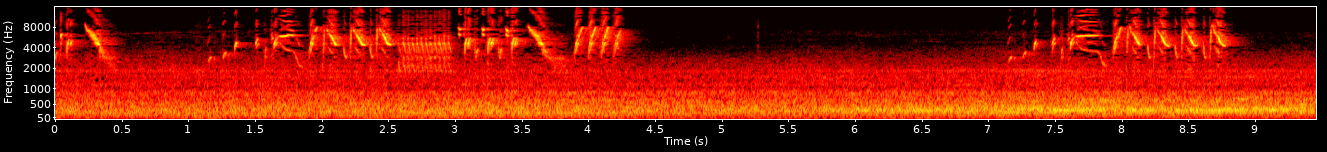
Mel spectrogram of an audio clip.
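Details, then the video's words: Goldfinch song, varied: two bursts of fast liquid twitters and descending high chips separated by a quieter gap, with low hum in the background. "تغريد حسون متنوع"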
